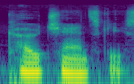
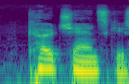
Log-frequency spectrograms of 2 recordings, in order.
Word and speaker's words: Kochansky: They're not expensive, very affordable, and my name is Andrew Kochansky. So I'll spell my surname. So Andrew is straightforward. Kochansky, so I'll spell that. K-O-C-H-A-N for November, S-K-I. That name again, Kochansky, K-O-C-H. A-N for November, S-K-I.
